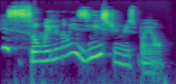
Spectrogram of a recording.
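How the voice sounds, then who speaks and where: A woman's voice: sits high, very animated, normal speed, creaky, darkish tone. A woman with a Brazilian Portuguese accent, a Spanish teacher giving a pronunciation lesson, drawing out sounds in exaggerated demonstrations and checking in often. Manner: chatty and encouraging, with frequent check-ins.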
